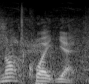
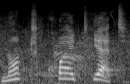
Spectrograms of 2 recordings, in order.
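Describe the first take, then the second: First: Said in the usual way. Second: NOT QUITE YET stretched slow and high; teasing drawn-out delivery. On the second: Pretend. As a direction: tease it out slowly, pitched up. Teasing viewers about a surprise.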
